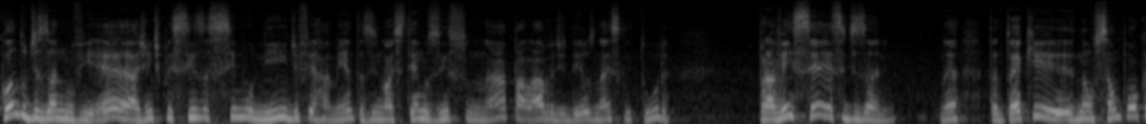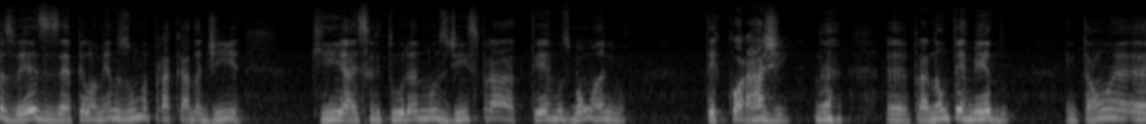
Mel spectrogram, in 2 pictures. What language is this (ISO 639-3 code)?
por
